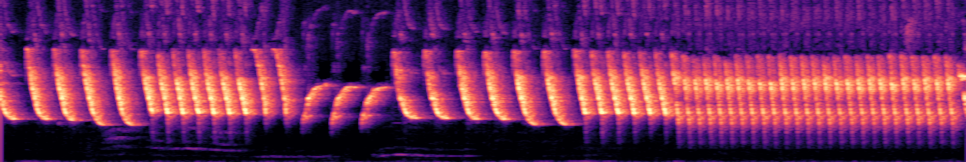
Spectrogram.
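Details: Caged canary singing, heard both in a new and in an old cage: fast rolling trills of repeated descending notes, several phrases at changing speeds, ending in a rapid even buzzy trill, with faint low thumps.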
